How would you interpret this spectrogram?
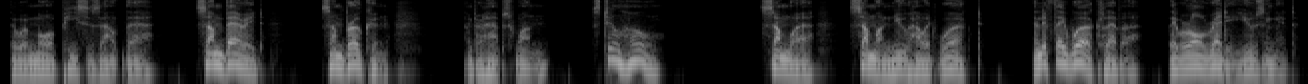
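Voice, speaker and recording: Very deep, husky man narrating a mystery. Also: no room sound, studio quality. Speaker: story narrator. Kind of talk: scripted narration of a mystery story.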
